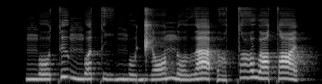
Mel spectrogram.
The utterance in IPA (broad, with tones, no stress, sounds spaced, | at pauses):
ŋ o˩ t ɨ˥˩ ŋʷ ɐ˩˥ t i̤˩ ŋ u˩ d͡ʒ ɔ˩˥ n o˩ ð a˧ ʔ ṳ˩ tˤ ṳ˥ w u˧ tˤ ɛ˥˩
